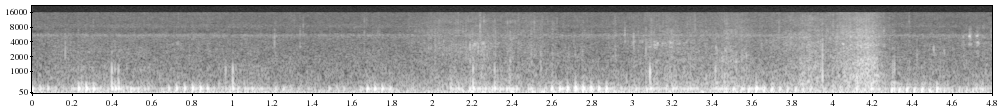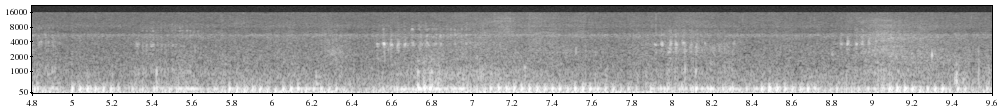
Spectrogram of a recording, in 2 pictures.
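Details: Abyssinian kittens from a first litter, 14 days old, purring during a moment of pleasure; a steady low rumbling purr runs throughout, with faint light rustles and clicks above it.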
